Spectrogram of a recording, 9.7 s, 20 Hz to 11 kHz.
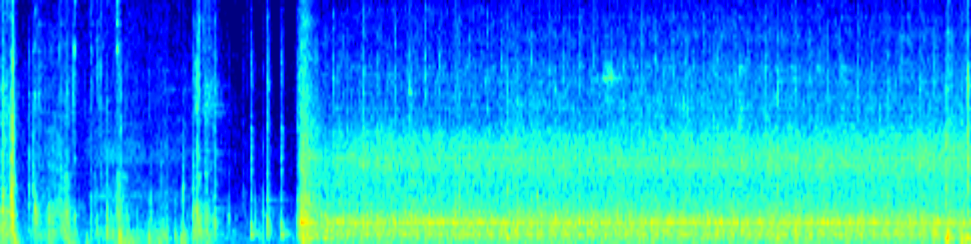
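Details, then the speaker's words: Volvo 240, after cleaning the distributor for a bigger spark: starter whirs at a steady even pace after some clatter, never catching or firing; cranks but won't start, spark at plug next checked. "No, no, still not going, still not going."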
